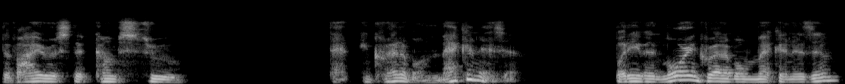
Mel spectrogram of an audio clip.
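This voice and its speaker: A man in his eighties from Hungary, talking in a slow, rambling, philosophical way in casual conversation. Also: mid-range voice, expressive, slightly rough, muffled recording. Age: 80s.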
